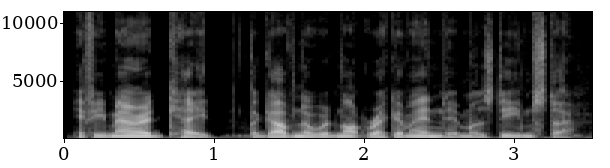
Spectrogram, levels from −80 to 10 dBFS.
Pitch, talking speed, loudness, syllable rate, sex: 100 Hz, 205 wpm, -18 LUFS, 5.8 syllables/s, male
